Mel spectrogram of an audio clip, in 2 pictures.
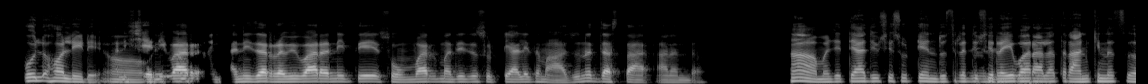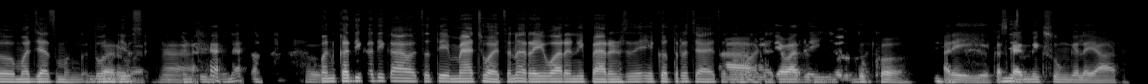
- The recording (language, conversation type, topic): Marathi, podcast, तुमची बालपणीची आवडती बाहेरची जागा कोणती होती?
- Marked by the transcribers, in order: static; in English: "हॉलिडे"; distorted speech; in English: "कंटिन्यू"; chuckle; chuckle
